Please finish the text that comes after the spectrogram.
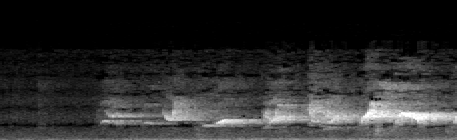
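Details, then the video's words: White-throated seedeater song used for training young birds: after half a second of quiet, high whistled and warbled phrases begin, rising in loudness and ending with bright, piercing notes. "canto de golinha para foquear pássaros"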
